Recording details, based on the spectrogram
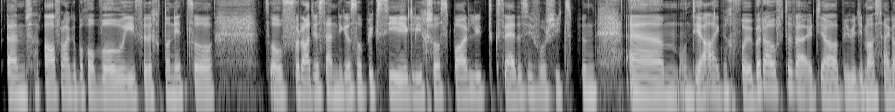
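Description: A young woman, a native English speaker, chatting casually in an interview about her tarot readings, relaxed and full of small hesitations. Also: low voice, creaky, no room sound, studio quality. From Switzerland. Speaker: tarot reader.

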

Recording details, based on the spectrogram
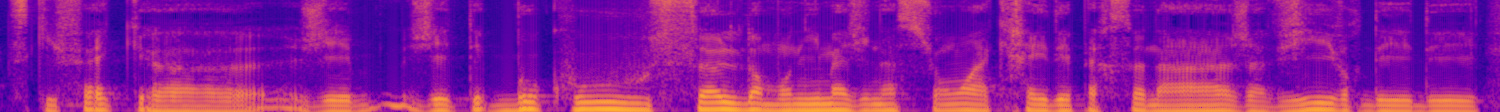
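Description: A man's voice: lowish voice, fairly even intonation, a little slow, few pauses, mellow. A man with a Genevan accent, speaking as a guest author in a radio interview, reserved and hesitant with many restarts. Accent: Genevan French. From Switzerland (Geneva).

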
